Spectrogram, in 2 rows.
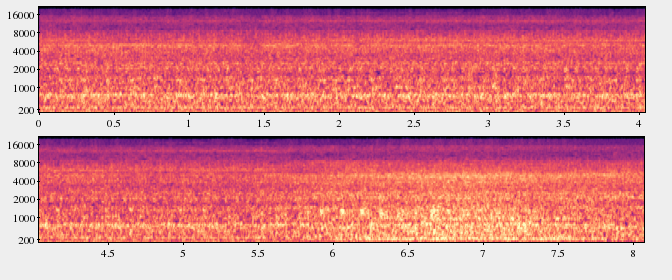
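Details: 2007 Chevrolet Avalanche at about 86,000 miles idles evenly with a light, steady tapping knock about three or four a second; owner asks whether it is knock or piston slap, unresolved after four dealer visits.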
